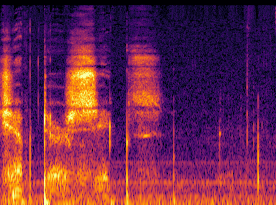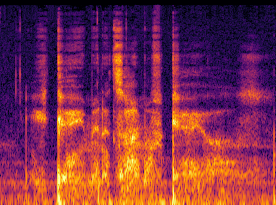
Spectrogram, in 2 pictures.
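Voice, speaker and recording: Whispering at a very slow pace, a man leaves long, frequent pauses over noticeable background noise. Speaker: ASMR creator. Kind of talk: slow ASMR book reading. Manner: slow, soft-spoken, relaxing.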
